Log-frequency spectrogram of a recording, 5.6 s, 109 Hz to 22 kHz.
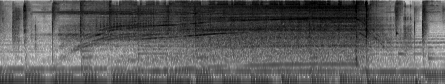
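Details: Grand DA21 Pro cordless trimmer, after cleaning grass from the motor stator and insulating the wires with Kapton tape (before repair it would not start and beeped): a clean whine climbs smoothly as the unloaded motor spins up, then cuts off; it sounds healthy.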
